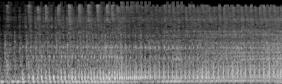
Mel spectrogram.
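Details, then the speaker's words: Two-stroke motorcycle (tagged Ninja) with a rich ("wet") low-speed carburetor setting that wastes fuel: an uneven, heavy, blubbering idle and sluggish low rpm that never crisps up. Rich low-speed mixture. "Nah, itu basah ya. Bisa teman-teman dengar. Nih, berat. Berebet ya. Ini bisa digas, cuman berebet ya, putaran bawahnya berat."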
